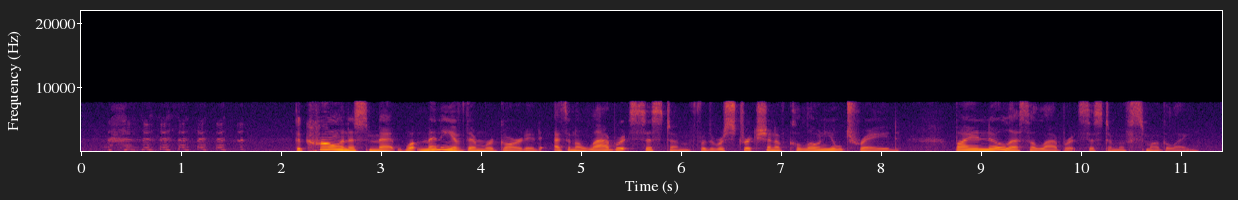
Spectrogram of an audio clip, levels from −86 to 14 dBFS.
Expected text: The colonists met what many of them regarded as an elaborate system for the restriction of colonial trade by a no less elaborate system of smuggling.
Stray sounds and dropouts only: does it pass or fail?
fail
